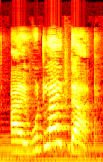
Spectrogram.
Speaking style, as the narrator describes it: laughed the ghost

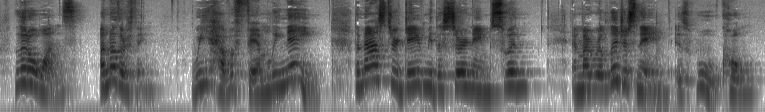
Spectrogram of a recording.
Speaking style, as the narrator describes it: Wukong recounted his journey happily, then said

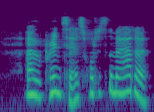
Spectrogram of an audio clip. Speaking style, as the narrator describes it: cried

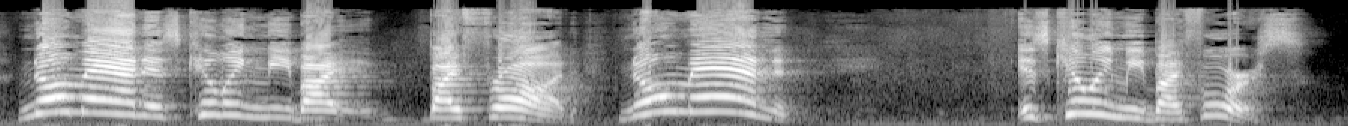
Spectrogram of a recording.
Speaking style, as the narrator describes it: Polyphemus shouted to them from inside the cave

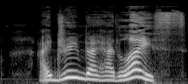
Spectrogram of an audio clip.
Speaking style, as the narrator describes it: Suddenly he blurted out

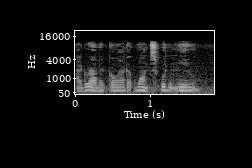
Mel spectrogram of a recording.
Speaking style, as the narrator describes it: she whispered to Jude

